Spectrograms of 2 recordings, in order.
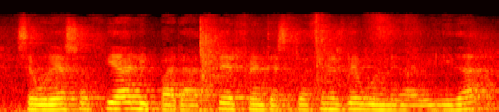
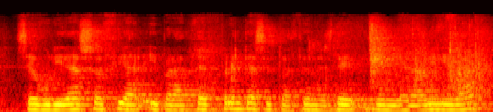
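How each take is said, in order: The two takes are said the same way.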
